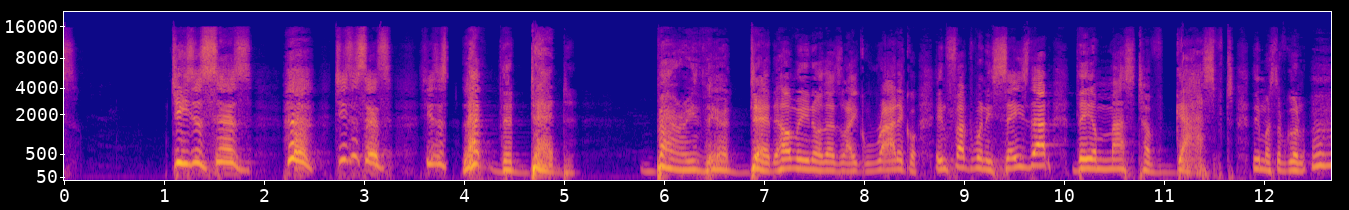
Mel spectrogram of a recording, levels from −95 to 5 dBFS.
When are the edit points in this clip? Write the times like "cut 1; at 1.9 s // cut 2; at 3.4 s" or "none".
cut 1; at 3.8 s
